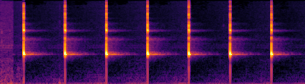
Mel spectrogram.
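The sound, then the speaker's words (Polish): A phone timer alarm set for one minute goes off: seven short, sharp electronic beeps repeat at a steady, even pace, each with a bright mid-high ring. No one speaks over it. “Za chwilę otrzymamy informację, że ten czas się skończył.”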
